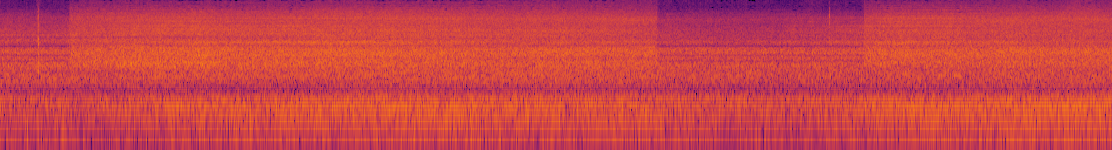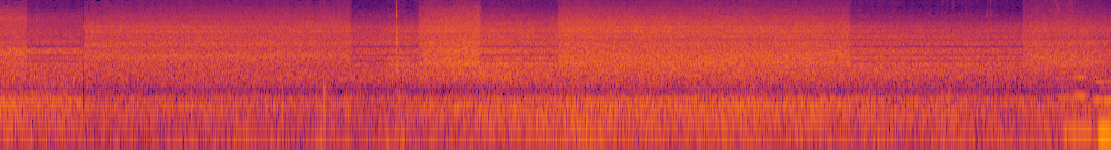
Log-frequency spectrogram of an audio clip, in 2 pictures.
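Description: Ocean surf breaking and washing up a sandy beach: a steady rush of waves that swells and eases gently, with some wind on the microphone.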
